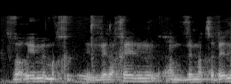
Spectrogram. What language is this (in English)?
Hebrew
